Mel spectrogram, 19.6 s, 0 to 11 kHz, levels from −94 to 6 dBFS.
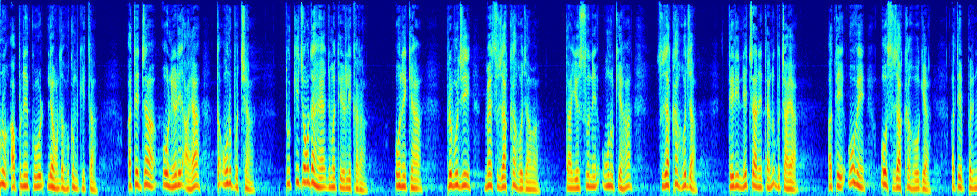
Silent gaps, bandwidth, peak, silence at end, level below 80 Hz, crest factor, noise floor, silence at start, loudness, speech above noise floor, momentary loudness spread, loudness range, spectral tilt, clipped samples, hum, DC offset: none; 11 kHz; -2 dBFS; 0 s; -58 dBFS; 18 dB; -58 dBFS; 0 s; -19 LUFS; 40 dB; 10 LU; 2 LU; -7.5 dB/octave; under 0.1%; none; under 0.1%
